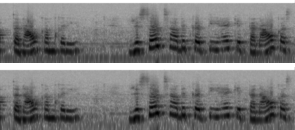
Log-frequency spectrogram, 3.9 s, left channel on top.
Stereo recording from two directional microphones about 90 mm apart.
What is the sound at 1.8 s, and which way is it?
A woman's voice, 35° right (ahead or behind).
